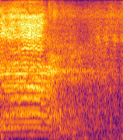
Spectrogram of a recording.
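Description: Suffolk lambs bleating close by on a winter sheep farm while being moved, a short harmonic bleat followed by fainter rustling and shuffling.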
